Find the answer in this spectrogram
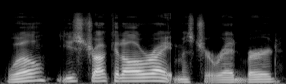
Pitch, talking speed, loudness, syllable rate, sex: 140 Hz, 170 wpm, -17 LUFS, 3.4 syllables/s, male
